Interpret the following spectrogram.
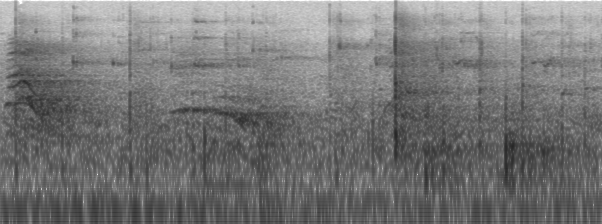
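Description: Badminton rally on an indoor court: sharp racket strikes on the shuttlecock, several in all, the loudest about four seconds in, with shoes squeaking on the court floor between them.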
